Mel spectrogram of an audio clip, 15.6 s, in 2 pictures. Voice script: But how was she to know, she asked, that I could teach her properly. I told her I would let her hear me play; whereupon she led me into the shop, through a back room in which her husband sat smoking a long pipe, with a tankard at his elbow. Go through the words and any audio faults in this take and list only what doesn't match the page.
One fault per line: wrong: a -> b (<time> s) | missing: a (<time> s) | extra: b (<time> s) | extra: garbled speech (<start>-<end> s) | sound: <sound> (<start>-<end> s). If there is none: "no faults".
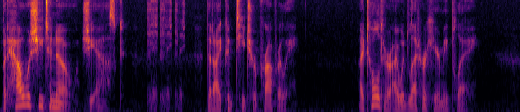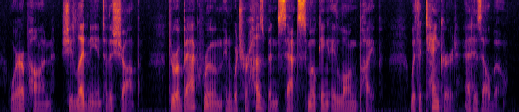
sound: laugh (2.2-2.8 s)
